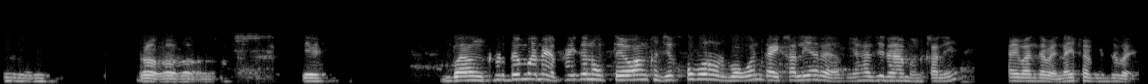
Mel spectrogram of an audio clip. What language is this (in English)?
Bodo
